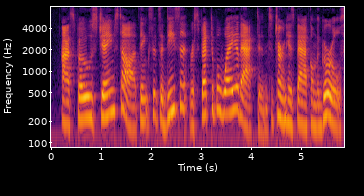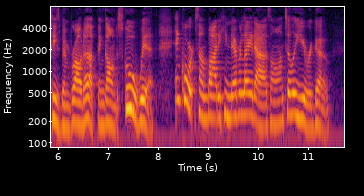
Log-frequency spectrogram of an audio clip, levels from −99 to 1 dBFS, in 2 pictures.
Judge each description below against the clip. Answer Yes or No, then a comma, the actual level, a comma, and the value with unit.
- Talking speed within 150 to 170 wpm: No, fast, 205 wpm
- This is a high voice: Yes, high, 215 Hz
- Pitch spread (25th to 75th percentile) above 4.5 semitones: Yes, wide, 5.4 semitones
